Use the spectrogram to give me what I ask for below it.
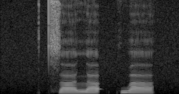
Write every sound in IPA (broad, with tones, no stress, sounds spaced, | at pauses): t͡s a˧ l a˦ ʔ k w a˥˧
